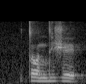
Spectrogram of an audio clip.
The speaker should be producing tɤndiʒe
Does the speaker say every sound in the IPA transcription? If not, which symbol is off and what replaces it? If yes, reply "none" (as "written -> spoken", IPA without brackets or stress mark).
none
